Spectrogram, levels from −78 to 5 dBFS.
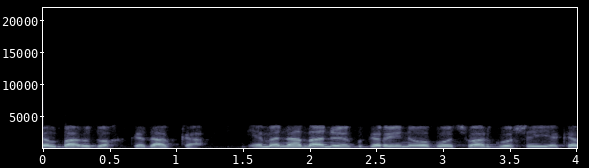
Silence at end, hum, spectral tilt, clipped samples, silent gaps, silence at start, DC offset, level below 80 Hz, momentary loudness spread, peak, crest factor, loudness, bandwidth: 0 s; none; -7 dB/octave; under 0.1%; none; 0 s; under 0.1%; -82 dBFS; 10 LU; -14 dBFS; 16 dB; -30 LUFS; 4 kHz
